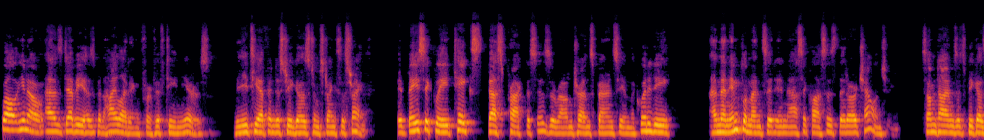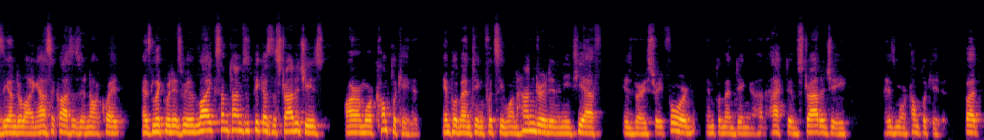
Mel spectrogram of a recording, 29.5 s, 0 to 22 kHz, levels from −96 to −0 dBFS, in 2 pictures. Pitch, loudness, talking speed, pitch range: 150 Hz, -23 LUFS, 160 wpm, 140-165 Hz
